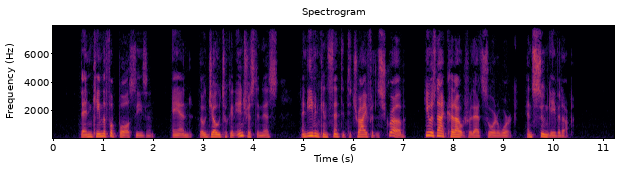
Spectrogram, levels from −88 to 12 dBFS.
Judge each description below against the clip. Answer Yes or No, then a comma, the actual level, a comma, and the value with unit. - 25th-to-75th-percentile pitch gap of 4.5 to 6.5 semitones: Yes, average, 5.3 semitones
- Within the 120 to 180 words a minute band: No, average, 190 wpm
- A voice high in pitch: No, low, 130 Hz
